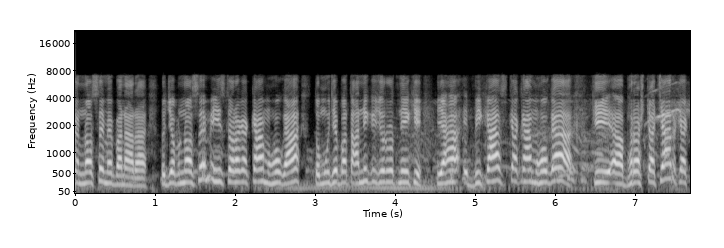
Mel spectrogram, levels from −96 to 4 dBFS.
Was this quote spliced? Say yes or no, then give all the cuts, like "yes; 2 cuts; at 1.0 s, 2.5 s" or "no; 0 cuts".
no; 0 cuts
